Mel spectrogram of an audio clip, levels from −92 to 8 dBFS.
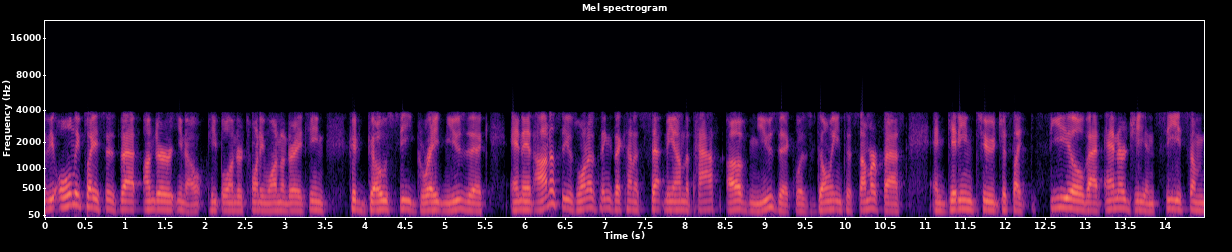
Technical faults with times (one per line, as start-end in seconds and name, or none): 0.00-14.49 G.729 codec
3.61-3.64 VoIP packet loss concealed by the speech codec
